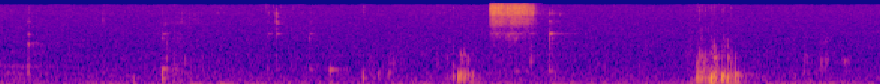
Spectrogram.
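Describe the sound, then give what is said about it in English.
A sip from a drink: faint lip clicks, a short bright slurp, then a louder swallowing gulp near the end, with no talking. “Let me take a sip.”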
